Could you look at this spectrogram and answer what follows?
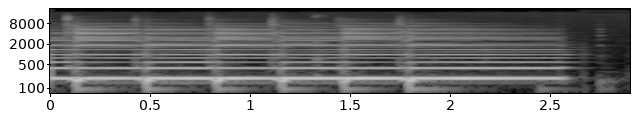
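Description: Guitar G string picked with a flat pick: six evenly spaced plucks of one sustained note, close and clear with a bright attack, stopping abruptly near the end followed by faint handling noise.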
